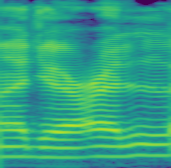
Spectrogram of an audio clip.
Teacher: جیم ساکن پر قلقلہ ہوگا ، لام ساکن کو ہلانا نہیں ہے، علی لام کے اوپر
